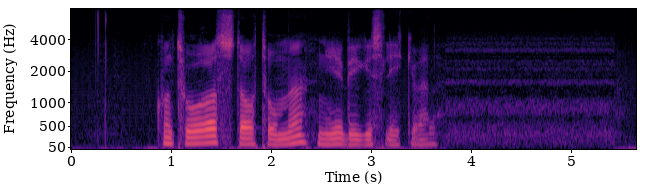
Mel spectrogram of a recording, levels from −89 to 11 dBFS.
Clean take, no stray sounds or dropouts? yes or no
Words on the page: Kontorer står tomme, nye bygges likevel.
yes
